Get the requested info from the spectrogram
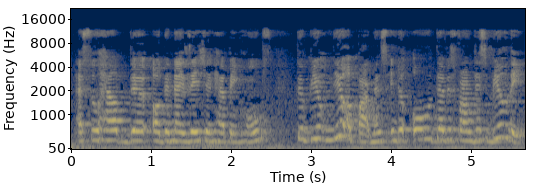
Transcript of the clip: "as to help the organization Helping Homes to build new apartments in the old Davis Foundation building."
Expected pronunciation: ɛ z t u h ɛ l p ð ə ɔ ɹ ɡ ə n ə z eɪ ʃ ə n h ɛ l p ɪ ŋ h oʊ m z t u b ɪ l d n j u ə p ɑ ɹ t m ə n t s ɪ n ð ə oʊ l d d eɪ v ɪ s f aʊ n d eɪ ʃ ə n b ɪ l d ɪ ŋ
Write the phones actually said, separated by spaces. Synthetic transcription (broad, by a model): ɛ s t u h ɛ l p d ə ɔ ɡ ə n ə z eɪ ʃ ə n h ɛ l p ɪ ŋ h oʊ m s t u b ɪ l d n j u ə p ɑ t m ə n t s ɪ n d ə oʊ l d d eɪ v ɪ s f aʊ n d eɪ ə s b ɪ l d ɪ ŋ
